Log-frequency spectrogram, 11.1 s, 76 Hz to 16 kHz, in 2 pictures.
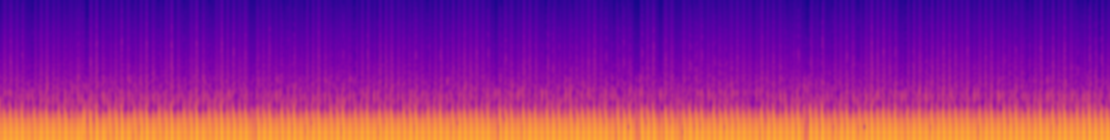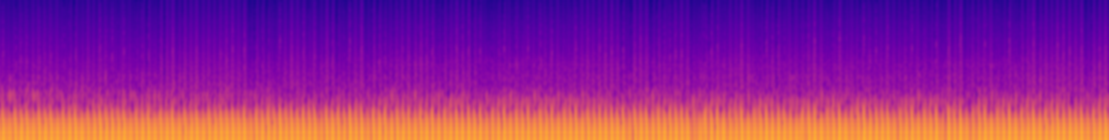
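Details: Mitsubishi Lancer Evo 8 running on 91-octane fuel: low, choppy engine rumble with an uneven beat and irregular stumbles about three or four times a second; misfire, cause suspected, not confirmed.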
